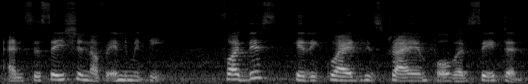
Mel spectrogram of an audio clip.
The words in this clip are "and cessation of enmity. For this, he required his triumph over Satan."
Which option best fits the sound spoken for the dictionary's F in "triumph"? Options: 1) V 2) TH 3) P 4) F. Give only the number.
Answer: 4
